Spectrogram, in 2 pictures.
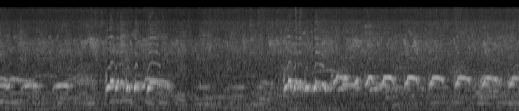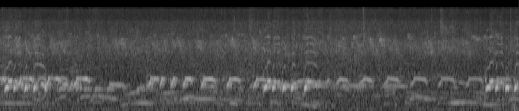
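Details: Loud local zebra dove singing freely, the song offered as a lure and tutor for quiet doves: long runs of rapid, bubbling coo notes that rise and fall in bursts over fainter cooing from other doves.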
